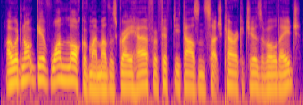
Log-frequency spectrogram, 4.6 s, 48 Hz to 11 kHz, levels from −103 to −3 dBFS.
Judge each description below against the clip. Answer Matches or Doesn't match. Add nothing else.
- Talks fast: Matches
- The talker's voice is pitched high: Doesn't match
